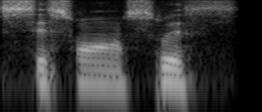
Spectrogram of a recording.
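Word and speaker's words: soixante-six: And they in French, it's pronounced Sis Swiss.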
